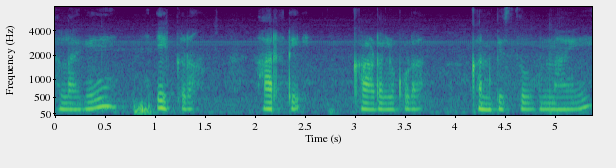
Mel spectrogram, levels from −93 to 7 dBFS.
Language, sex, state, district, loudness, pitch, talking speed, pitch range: Telugu, female, Andhra Pradesh, Annamaya, -23 LUFS, 180 Hz, 80 wpm, 175-185 Hz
